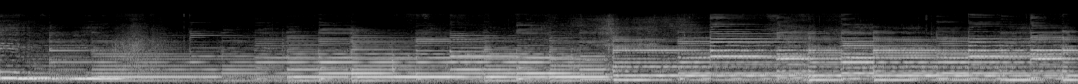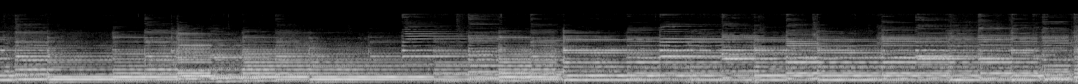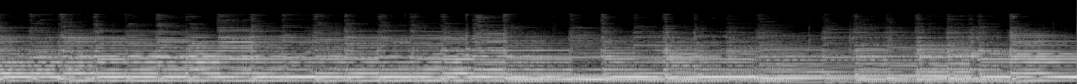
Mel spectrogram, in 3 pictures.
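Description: Acoustic guitar strummed through an instrumental break in a slow song, with long held notes ringing over the chords, which change about every five seconds.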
